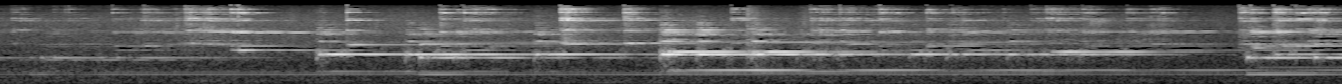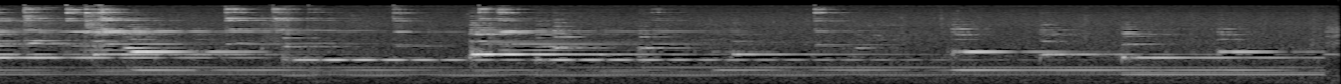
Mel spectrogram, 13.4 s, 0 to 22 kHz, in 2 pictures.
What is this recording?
chimes part 4
These short files are random selections from a 9min composite audio file I put together from an accidental recording made when I left my Sony Camcorder on in my studio.
They are part of the same series posted elsewhere on thefreesoundproject site titled "accidental recordist".
There is some hiss/background noise which is part of the street front urban scene of my studio.
bells, chimes, instrumental, music, tinkle, wind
